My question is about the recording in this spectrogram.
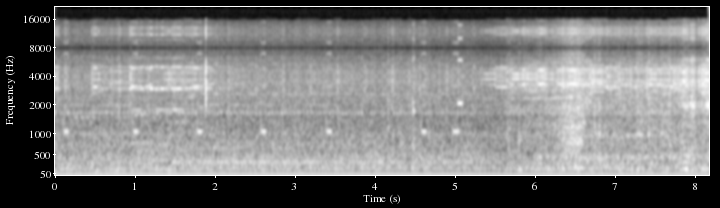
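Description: Motor scooter engine running steadily as it rides through shallow floodwater, with a faint steady hum.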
